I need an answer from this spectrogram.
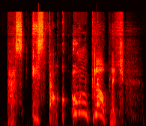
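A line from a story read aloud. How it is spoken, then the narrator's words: Bellowing in pain. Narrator (German): brüllte Ron, als einer der verbliebenen Wichtel ihn ins Ohr biss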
